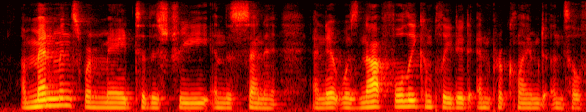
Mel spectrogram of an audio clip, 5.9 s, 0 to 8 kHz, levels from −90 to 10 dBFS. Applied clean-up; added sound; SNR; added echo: none; none; none; none.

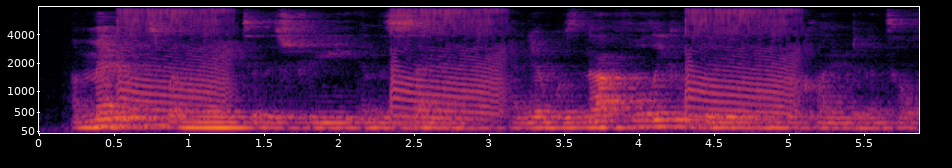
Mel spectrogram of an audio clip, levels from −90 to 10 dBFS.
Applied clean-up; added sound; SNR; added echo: none; Fart; 9 dB; reverberation time 1.0 s.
